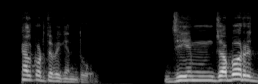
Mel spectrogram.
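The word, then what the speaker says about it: جيم: ওকে, জিহ্বার মধ্যখান তার বরাবর উপরে তালুর সাথে লাগিয়ে উচ্চারণ করতে হবে। জিম, তিন আলিফ টানে উচ্চারণ করতে হবে। জিম।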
